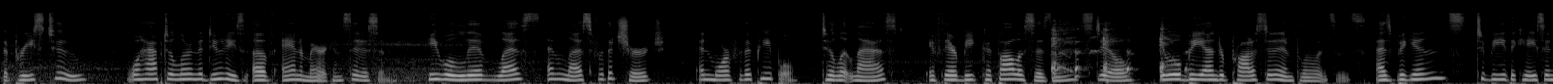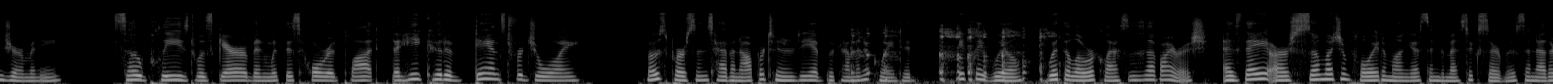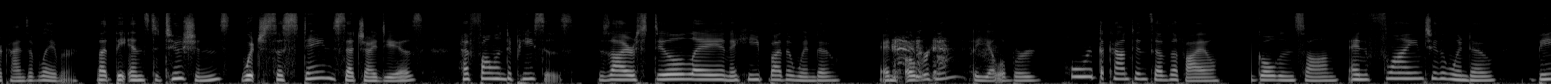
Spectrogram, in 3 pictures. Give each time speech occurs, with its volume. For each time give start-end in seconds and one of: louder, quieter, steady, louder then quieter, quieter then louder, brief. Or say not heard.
0.0-46.5 steady.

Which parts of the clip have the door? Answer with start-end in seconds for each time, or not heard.
not heard.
